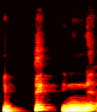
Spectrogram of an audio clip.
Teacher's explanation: சொர சுரப்பான பகுதி இருக்குல்ல அந்த பகுதிதான் என்ன அப்படின்னா அன்னத்தின் நுனி அப்படின்போம். அப்ப இட்டு இன்னு அப்படின்னு சொல்லி பாருங்களே அந்த பல்லுக்கு மேல இருக்கக்கூடிய சுர சுரப்பான பகுதியில போய் இந்த நாவினுடைய நுனியானது பொருந்தும்.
